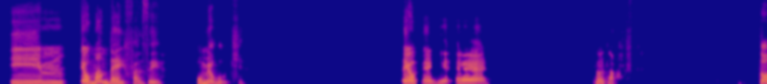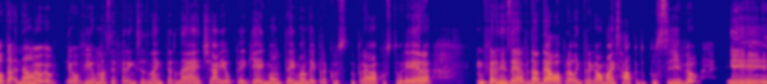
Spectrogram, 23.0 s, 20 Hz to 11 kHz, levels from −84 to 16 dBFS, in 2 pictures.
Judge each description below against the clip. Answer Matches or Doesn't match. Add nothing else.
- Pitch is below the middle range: Doesn't match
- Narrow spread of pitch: Matches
